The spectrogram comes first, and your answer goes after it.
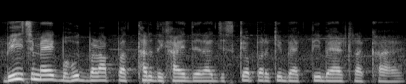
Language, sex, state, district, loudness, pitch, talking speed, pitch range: Hindi, male, Bihar, Araria, -18 LUFS, 175 Hz, 235 wpm, 160-190 Hz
